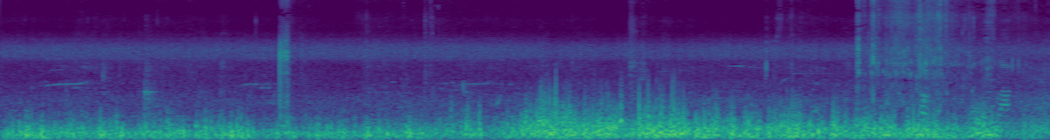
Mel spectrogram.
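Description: Gusty wind buffeting the microphone, a jagged low rumble that grows louder from about the middle of the clip, with a few brief clicks of handling near the end.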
